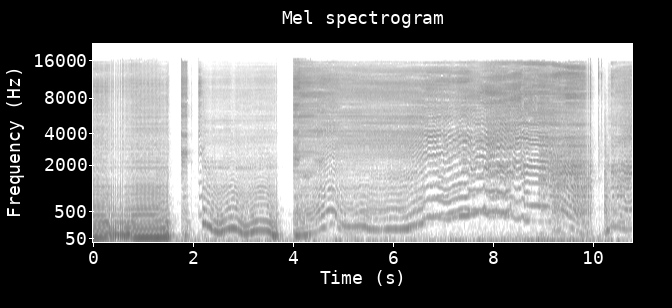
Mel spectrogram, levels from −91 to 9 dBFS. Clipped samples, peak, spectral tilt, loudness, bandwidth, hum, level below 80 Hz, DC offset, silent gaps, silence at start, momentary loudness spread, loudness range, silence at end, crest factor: under 0.1%; -22 dBFS; -2 dB/octave; -40 LUFS; 17 kHz; none; -50 dBFS; under 0.1%; none; 0 s; 12 LU; 6 LU; 0 s; 20 dB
